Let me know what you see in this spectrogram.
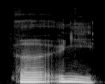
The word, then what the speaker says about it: Ugni: Aus der Region Gaillac und die Sorte Uni Blanc. Oh, also UGNI geschrieben, ich will es jetzt hier nicht komplett falsch, wie spricht man das? Wenn das UG? – UGNI? – Ja, Uni.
